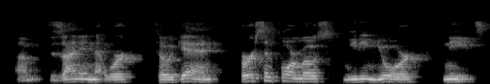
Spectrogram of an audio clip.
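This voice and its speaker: A man at a medium pitch with ordinary pitch variation. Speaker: panelist on broadband industry webinar. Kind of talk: webinar presentation. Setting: online webinar. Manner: fast.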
